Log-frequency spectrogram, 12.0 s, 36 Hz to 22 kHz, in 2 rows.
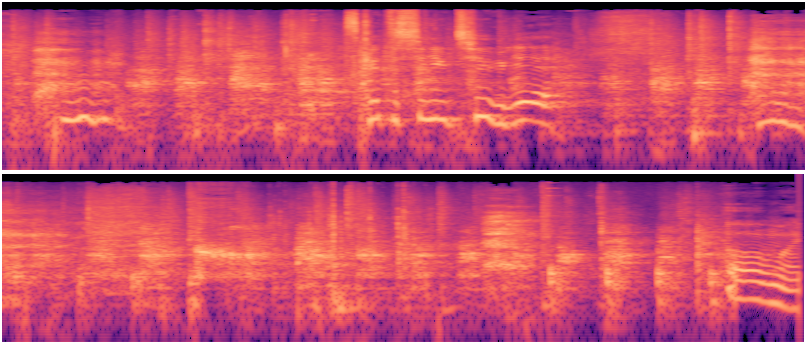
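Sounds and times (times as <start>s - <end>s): dog making excited noises: 0.0s - 11.5s.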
